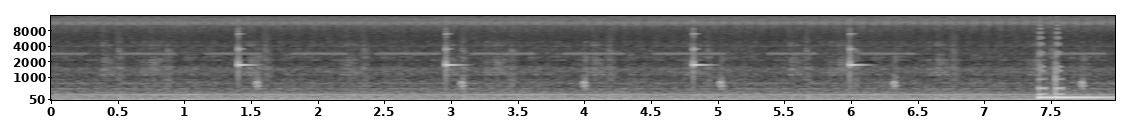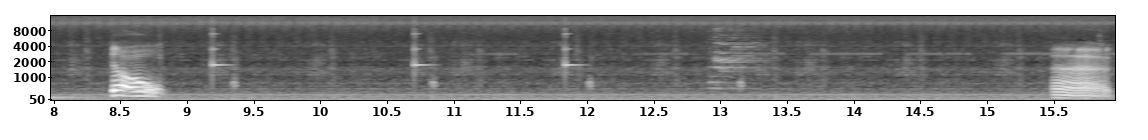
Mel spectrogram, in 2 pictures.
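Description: Glass items clink in the video game Recycling Center Simulator: light, evenly spaced taps about every second and a half over a steady machine hum, with a brief spoken word and a few louder thumps.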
